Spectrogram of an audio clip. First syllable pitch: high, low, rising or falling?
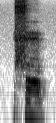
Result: low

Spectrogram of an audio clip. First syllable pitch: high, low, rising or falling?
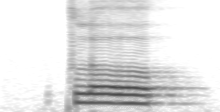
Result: low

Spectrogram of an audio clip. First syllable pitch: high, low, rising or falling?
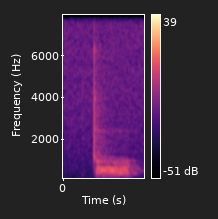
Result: low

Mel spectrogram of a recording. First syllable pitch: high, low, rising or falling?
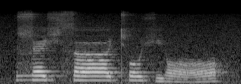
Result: high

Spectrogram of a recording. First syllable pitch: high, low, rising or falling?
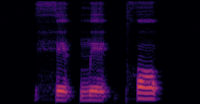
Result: low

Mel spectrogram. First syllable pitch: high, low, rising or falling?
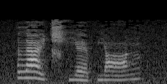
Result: falling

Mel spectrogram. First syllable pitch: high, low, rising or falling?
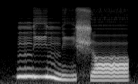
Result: high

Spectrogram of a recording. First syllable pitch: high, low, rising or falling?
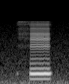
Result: high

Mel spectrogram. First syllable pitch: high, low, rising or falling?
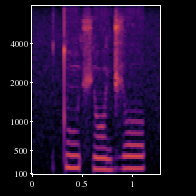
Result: low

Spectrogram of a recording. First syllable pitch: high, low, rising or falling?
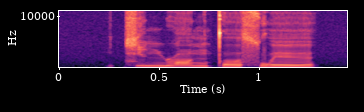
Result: high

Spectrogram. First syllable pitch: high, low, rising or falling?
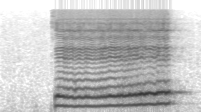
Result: rising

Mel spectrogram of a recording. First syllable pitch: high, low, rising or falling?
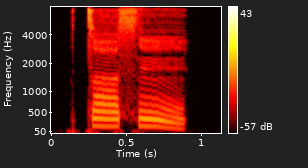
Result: high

